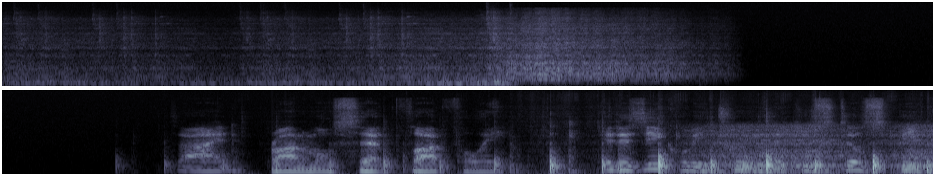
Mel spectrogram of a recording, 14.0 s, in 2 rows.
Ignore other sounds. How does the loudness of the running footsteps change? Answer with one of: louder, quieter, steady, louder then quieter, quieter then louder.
louder.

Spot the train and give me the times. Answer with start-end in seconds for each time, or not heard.
0.0-5.5, 12.0-13.9.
